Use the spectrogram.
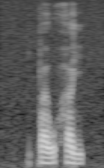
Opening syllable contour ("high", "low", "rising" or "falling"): rising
